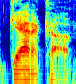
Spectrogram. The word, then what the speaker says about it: Gattaca: Well, number three on your list of sci-fi movie moments that came true is from Gattaca. Am I saying that right? – Yes.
